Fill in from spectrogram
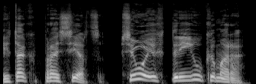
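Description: A man's voice: on the high side, very animated, moderate pace, no echo, studio quality, voice pushed up. A man reading a story, voicing an eager man who explains wonders of nature. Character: enthusiastic male explainer of insect wonders.

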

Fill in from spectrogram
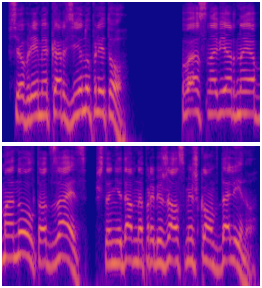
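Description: A man voicing a sly, polite male trickster hare in a storybook reading, smooth and mock-courteous. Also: high voice, moderate pace, a bit bright, no room sound, studio quality, voice pushed up.

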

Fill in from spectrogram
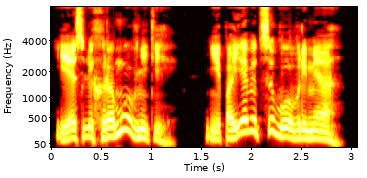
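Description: A man's voice: mid-range voice, wildly swooping pitch, moderate pace, dark tone, no room sound. Man reading as a grave navy admiral. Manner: grave, explanatory. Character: grim explaining navy admiral, calm and grave.

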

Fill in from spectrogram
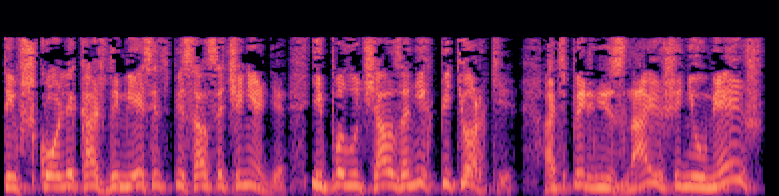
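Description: A man reading an audiobook, voicing an anxious, angry young mother who bursts out in shrill reproach. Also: animated, fairly quick, vocal fry, bright, forceful tone, husky, no room sound, highs cut off, heavily acted. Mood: furious.

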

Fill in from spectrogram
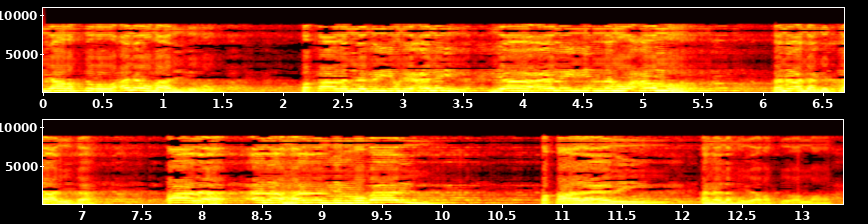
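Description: A man delivers a live sermon in a high voice, telling his stories with dramatic, emotional emphasis. The sound of a gathered crowd is clearly heard around him. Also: brisk, low-quality recording. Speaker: preacher.

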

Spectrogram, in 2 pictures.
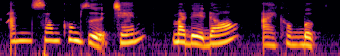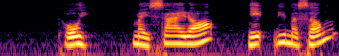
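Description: A woman's voice: mid-range voice, slow, close to an everyday voice. A woman voicing a frank young woman who gives her friend blunt, lecturing advice.

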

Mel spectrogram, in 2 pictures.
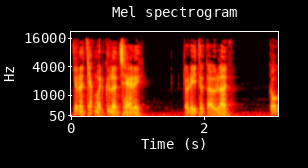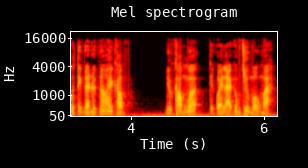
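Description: A man plays a loud, teasing young man in a ghost story, blunt and brash. Gentle music runs under the telling. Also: lowish voice, quick pace, natural voice.

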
